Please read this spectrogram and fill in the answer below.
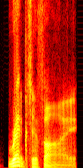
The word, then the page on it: rectify: British English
